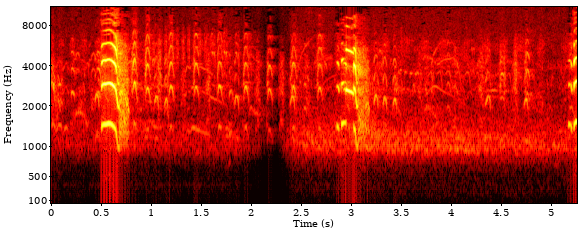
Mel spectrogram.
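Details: Black-tailed godwit calling in Pingtung County, Taiwan, on 6 October 2015. Loud, harsh, arched calls come roughly every two and a half seconds, set against a steady chatter of many smaller calls.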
